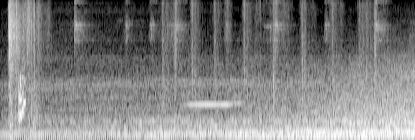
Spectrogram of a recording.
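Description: Music with a low bass line, growing gradually louder, with scattered light clicks over it. A brief rising voice-like squeak sounds just after the start.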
